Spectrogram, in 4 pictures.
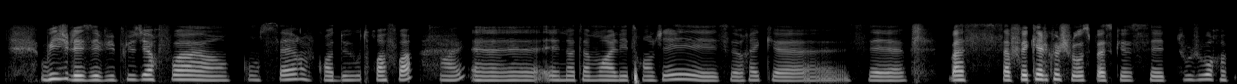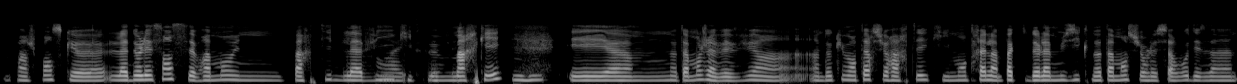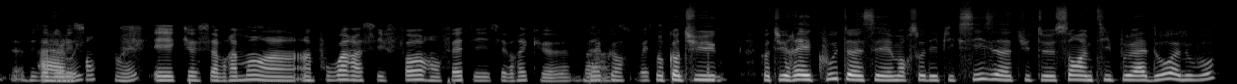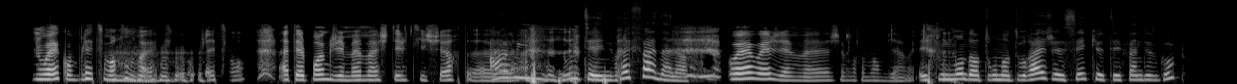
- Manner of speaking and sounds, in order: tapping; stressed: "marquer"; laughing while speaking: "complètement ouais, complètement"; laugh; laugh; chuckle
- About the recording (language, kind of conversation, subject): French, podcast, Quelle chanson représente une période clé de ta vie?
